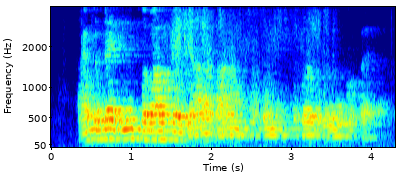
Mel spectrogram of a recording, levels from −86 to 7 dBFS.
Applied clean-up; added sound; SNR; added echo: neural separator model SepFormer DNS4.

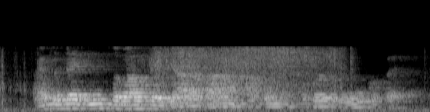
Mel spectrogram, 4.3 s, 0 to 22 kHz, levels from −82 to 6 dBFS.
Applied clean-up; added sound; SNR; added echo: none; Tearing; 18 dB; reverberation time 1.0 s.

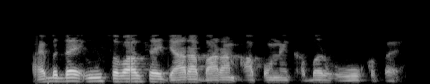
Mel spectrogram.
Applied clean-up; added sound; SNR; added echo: none; none; none; none.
